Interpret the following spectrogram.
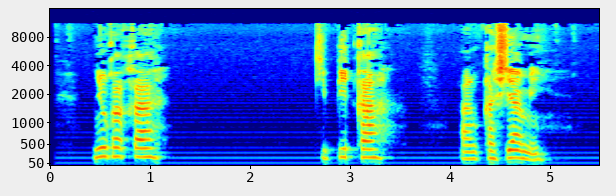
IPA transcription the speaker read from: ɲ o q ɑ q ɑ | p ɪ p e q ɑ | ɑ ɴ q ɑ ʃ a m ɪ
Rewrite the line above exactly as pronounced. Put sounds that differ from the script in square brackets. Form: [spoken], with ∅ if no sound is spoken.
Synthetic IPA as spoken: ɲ o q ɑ q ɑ | [k] ɪ p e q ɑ | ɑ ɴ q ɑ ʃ a m ɪ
